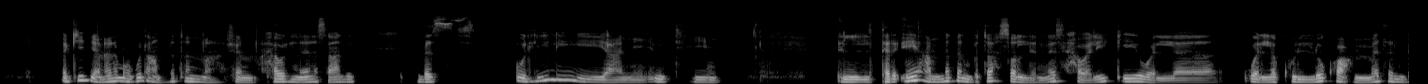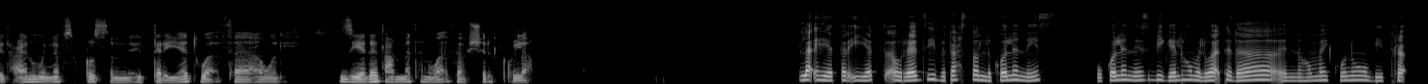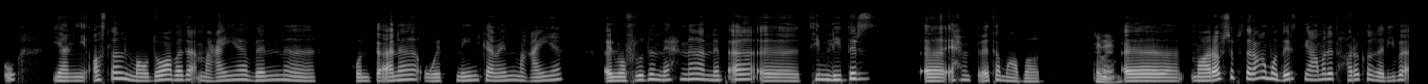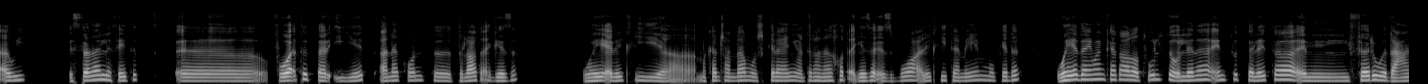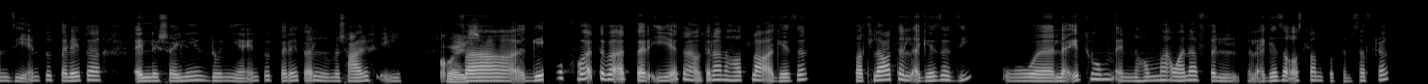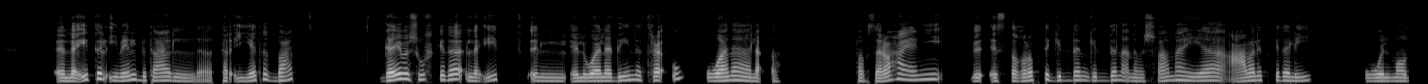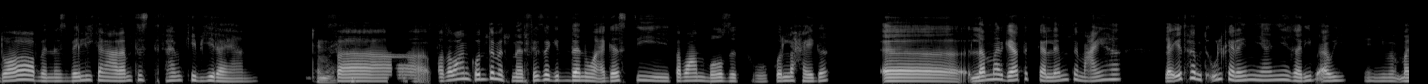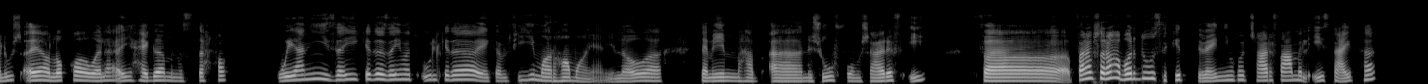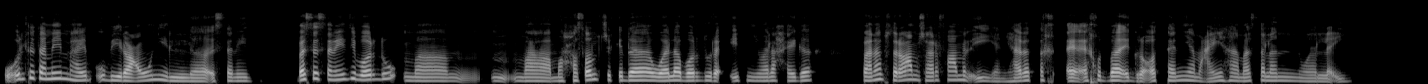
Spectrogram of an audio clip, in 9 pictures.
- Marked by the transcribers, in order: tapping; in English: "already"; in English: "team leaders"; in English: "الإيميل"
- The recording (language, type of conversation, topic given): Arabic, advice, ازاي أتفاوض على زيادة في المرتب بعد سنين من غير ترقية؟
